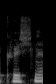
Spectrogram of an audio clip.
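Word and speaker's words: Krišna: How do you say Krishna in Lithuania? Kaip vadinasi Krishna lietuviškai? Krishna. Yeah, I guess we just don't roll the R. The rest is like in Sanskrit. Krishna. Krishna. Hare Krishna.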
